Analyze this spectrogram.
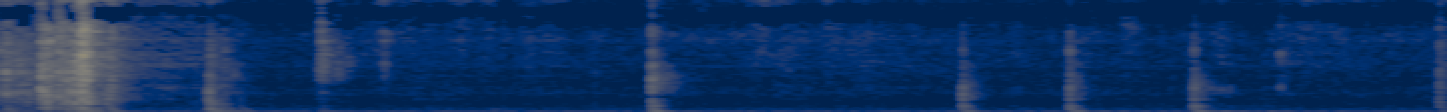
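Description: A brief rustle of the plastic envelope pocket in a cash binder, then a handful of faint, sparse ticks of a stylus tip tapping on a tablet's glass screen during handwriting.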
